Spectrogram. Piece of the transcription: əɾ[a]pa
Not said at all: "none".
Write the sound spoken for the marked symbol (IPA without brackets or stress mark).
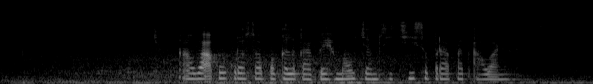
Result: a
